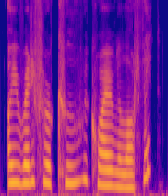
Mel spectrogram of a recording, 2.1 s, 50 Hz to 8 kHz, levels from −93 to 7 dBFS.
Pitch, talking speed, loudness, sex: 260 Hz, 315 wpm, -17 LUFS, female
